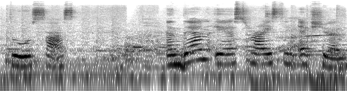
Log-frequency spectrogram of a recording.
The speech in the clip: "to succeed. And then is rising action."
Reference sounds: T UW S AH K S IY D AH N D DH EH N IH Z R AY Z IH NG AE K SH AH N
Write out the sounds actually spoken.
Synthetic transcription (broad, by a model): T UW S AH S AH N D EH N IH S R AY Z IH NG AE K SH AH N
